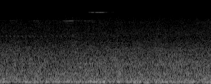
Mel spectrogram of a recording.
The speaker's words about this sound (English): And sometimes I even like the sound of traffic. It's unbelievable. Even though it really isn't a nature noise.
